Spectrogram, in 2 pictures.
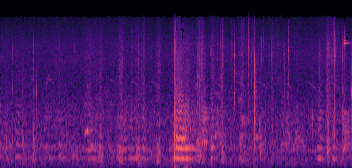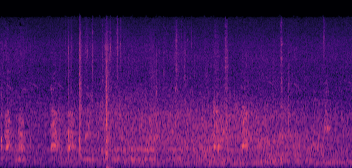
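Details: African honey bees swarming as the rest of their hive is removed and the colony killed: a dense, steady buzzing hum with individual wingbeat tones weaving through it, broken by sharp knocks and scraping from the removal work.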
